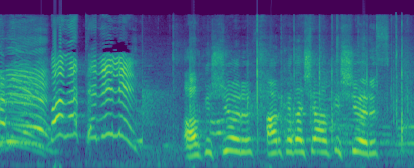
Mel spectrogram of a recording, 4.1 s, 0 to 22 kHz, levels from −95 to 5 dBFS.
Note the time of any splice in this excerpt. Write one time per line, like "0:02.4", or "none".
0:01.4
